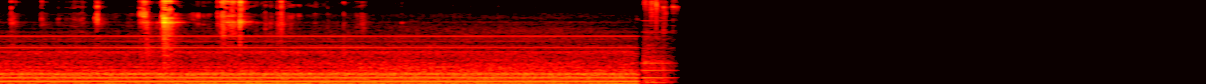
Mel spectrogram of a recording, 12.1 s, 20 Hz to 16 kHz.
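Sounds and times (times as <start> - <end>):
laser engraver humming: 0.0 - 6.7
short metallic clink: 6.4 - 6.8.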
